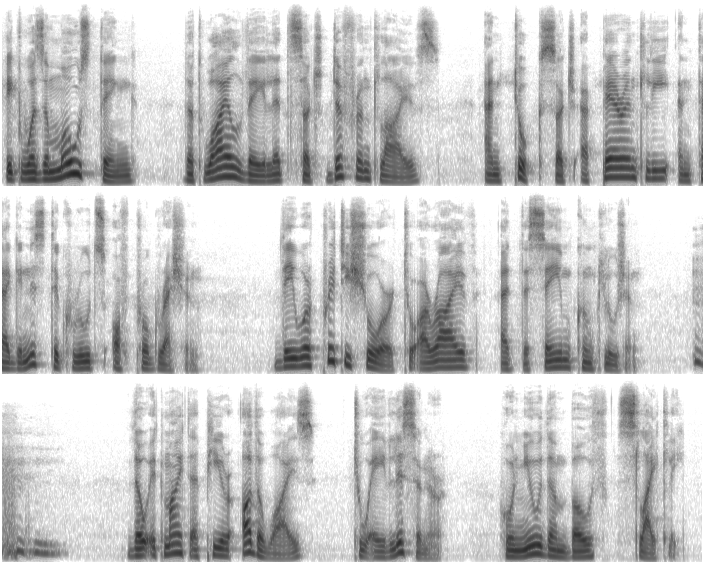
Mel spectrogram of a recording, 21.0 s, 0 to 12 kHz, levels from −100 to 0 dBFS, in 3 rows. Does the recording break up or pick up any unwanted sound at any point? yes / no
yes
